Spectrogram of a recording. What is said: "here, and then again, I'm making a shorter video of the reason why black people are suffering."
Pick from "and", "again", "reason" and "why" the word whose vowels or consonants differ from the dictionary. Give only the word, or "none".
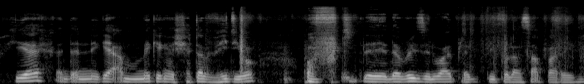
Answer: again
